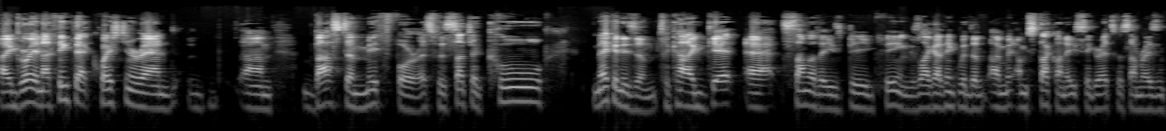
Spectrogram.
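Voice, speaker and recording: Fairly even in intonation, a man talks in an Australian accent. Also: medium pitch for a man, moderate pace. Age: 50s. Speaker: podcast co-host. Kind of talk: casual chat.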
